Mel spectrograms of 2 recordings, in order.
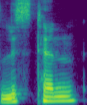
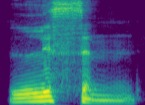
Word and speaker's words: listen: Now here in the word listen, the t is silent. So we don't we do not pronounce listen but listen.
